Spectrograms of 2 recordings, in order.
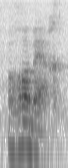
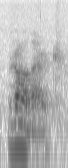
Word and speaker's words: Robert: is pronounced like so and here t is silent so it will be pronounced as ahabek if you pronounce it as we do it in english it will be pronounced as robert if you are pronouncing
